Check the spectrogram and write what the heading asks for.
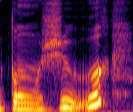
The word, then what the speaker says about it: bonjour: And that's why the jour, which means day in bonjour, is spelled O-U. That's a OU sound, bonjour.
